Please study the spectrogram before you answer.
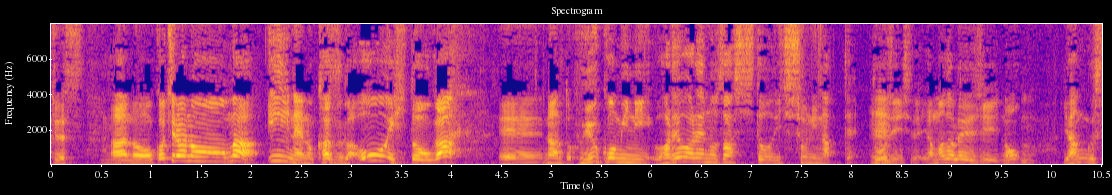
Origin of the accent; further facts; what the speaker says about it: Kansai, Japan; 関西人やから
